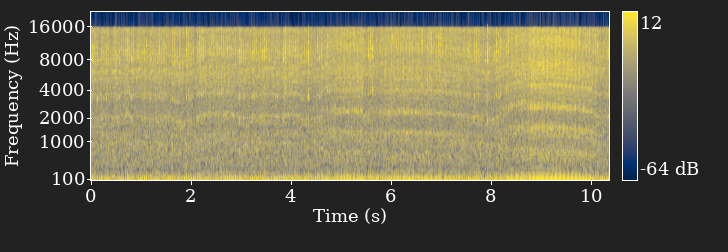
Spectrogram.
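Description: A tractor engine rumbles steadily and grows louder toward the end.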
